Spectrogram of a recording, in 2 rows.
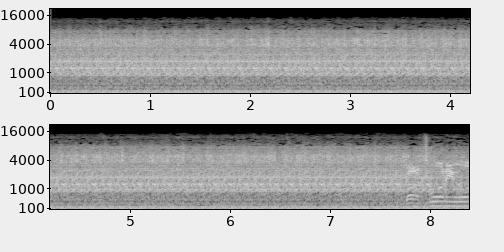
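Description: Caterpillar D6 bulldozer engine running steadily at high RPM, slightly over spec, a loud continuous diesel drone with a constant tone throughout, briefly joined by a faint whine near the end.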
